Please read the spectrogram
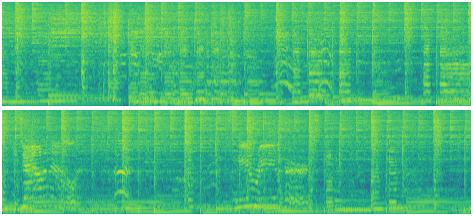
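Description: Live blues band playing the instrumental intro of a song: electric guitar, electric bass and drum kit, with a lead line of bent notes over the band.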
